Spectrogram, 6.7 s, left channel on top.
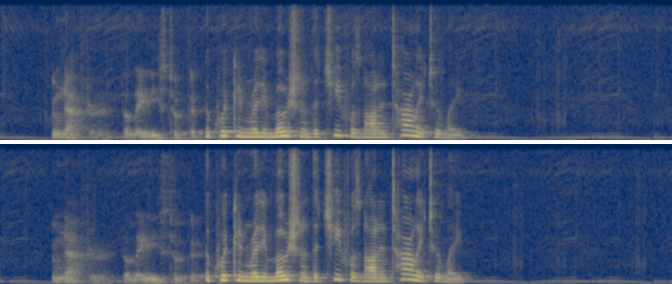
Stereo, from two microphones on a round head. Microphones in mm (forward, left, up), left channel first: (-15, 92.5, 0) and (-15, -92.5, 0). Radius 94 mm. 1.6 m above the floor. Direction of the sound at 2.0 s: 20° right (ahead or behind).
